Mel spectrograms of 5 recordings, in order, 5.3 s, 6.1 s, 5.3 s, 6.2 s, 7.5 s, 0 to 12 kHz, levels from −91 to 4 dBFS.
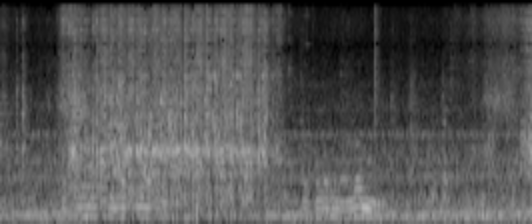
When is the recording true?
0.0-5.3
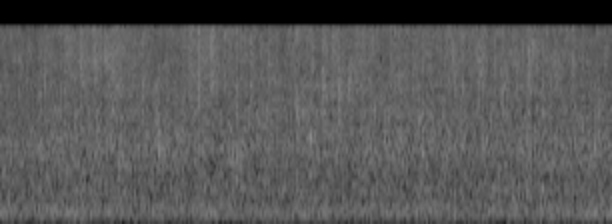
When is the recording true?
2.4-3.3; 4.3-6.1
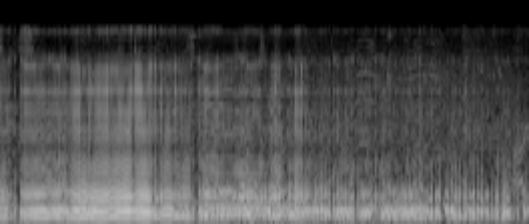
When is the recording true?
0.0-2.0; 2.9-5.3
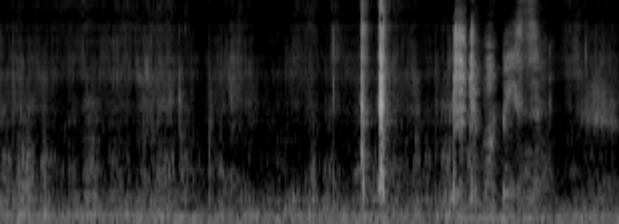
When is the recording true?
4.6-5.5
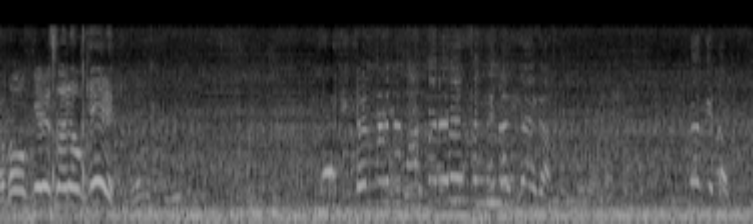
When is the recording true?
0.0-2.0; 5.2-7.5

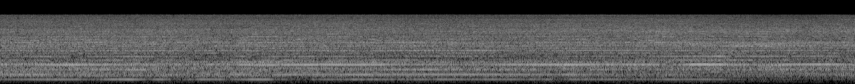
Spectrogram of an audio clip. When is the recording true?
0.0-8.6

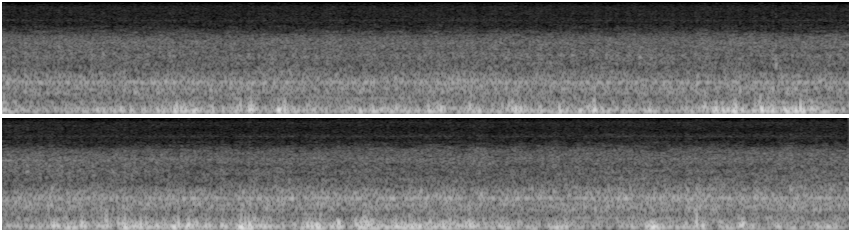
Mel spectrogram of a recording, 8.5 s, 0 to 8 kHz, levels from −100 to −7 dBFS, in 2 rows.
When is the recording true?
0.0-8.5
